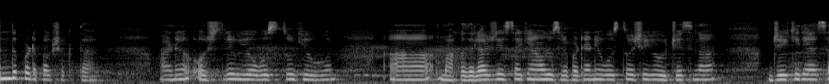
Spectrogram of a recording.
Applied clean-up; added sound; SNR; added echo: none; none; none; none.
